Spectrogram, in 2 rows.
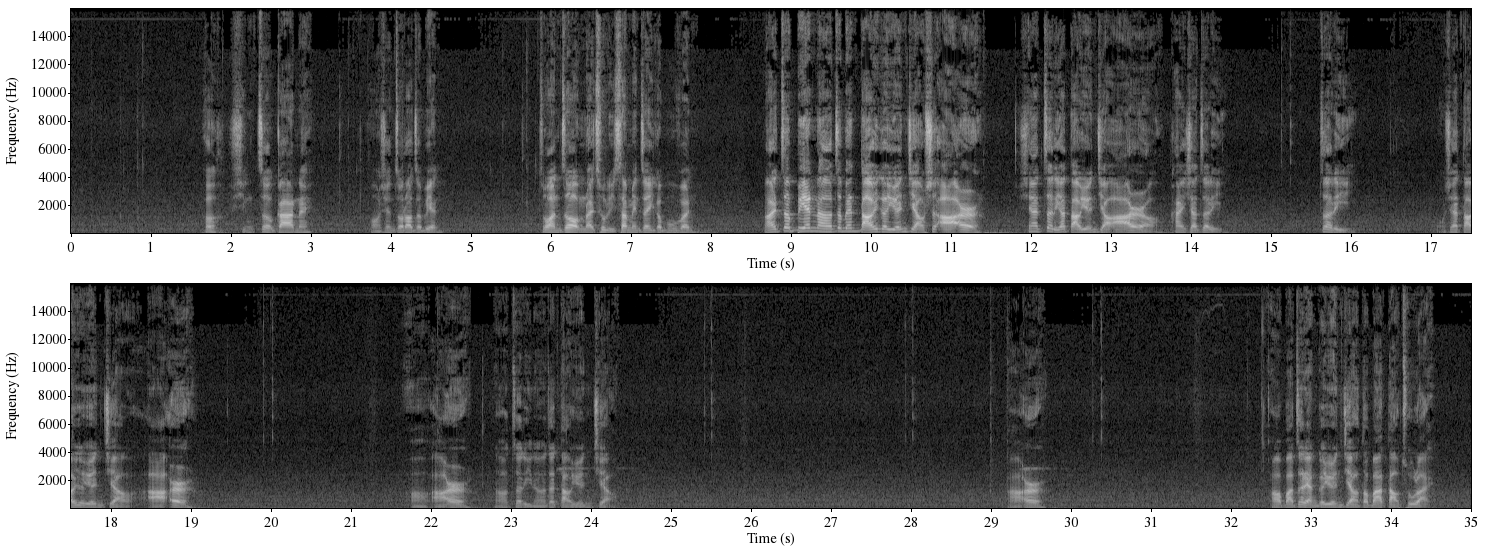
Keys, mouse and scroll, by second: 5.9 super+1, 8.4 super+1, 11.0 super+2, 15.1 click, 17.4-18.5 drag, 18.7 2, 22.1-25.2 middle drag, 31.7-35.0 middle drag.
